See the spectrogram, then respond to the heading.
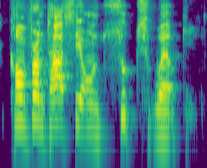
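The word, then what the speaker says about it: Konfrontacja Sztuk Walki: Konfrontacja Sukt Walki.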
